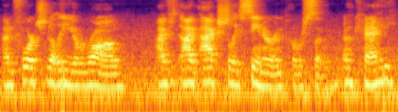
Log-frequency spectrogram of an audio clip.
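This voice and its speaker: A woman's voice: sits low, fairly quick, sharp tone. A woman ranting casually in a blunt, defensive, profane manner on noisy livestream audio.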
